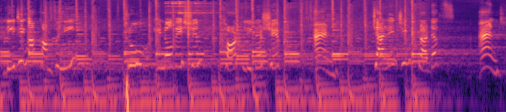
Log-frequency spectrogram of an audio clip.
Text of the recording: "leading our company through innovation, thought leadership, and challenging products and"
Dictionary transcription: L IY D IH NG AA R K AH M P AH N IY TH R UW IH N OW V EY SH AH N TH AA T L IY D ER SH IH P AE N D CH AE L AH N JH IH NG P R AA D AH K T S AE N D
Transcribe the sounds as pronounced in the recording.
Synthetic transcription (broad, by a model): L IY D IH NG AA K AH M P AH N IY T R UW IH N OW V EY SH AH N T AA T L IY D ER SH IH P AE N D CH AE L AH N JH IH NG P R AA D AH K T S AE N D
